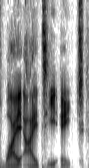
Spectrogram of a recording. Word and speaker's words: Yith: ancient race of the Yith, which exist outside of humanity as well. The Not it's pronounced weird, but it's Yith.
